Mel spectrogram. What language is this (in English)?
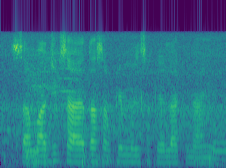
Bhojpuri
